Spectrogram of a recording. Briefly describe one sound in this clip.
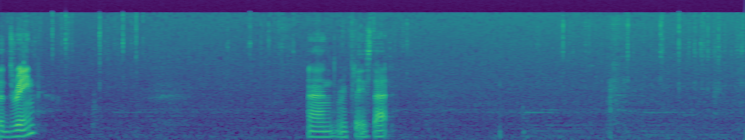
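Keys clatter as a man types on a laptop keyboard.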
